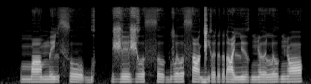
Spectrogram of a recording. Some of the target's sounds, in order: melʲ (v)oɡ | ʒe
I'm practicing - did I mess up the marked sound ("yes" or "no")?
yes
